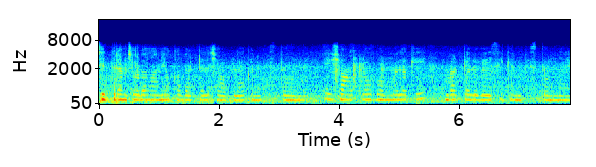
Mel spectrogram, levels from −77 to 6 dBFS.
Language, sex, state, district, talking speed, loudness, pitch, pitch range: Telugu, female, Telangana, Mahabubabad, 105 wpm, -22 LUFS, 215 Hz, 205-225 Hz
